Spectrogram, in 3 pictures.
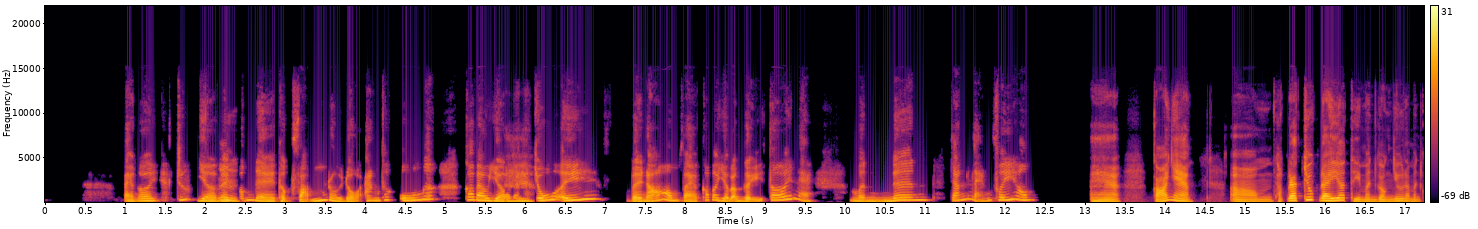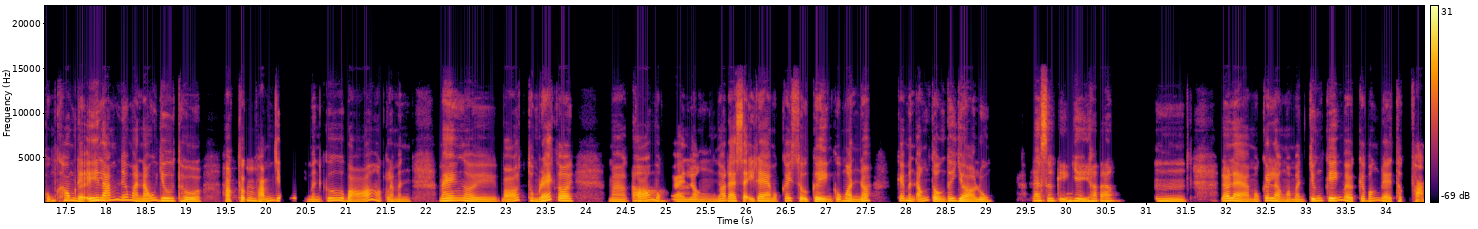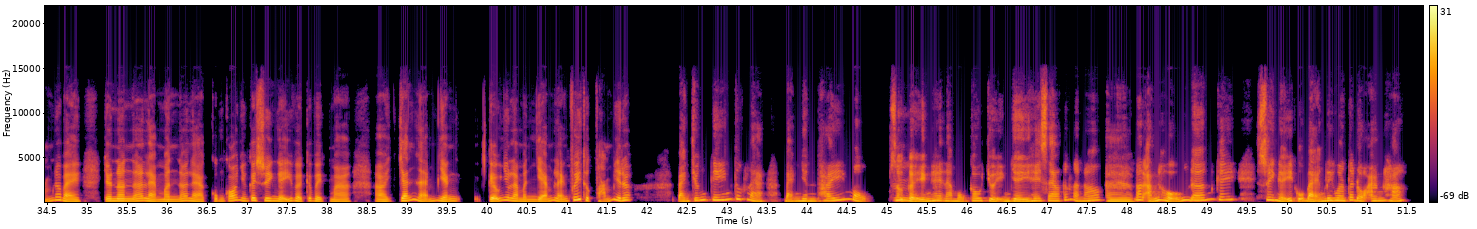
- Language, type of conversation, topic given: Vietnamese, podcast, Bạn làm thế nào để giảm lãng phí thực phẩm?
- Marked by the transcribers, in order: tapping; other background noise; "lãng" said as "lãm"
